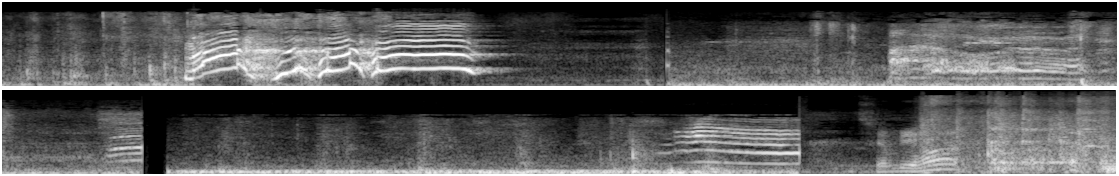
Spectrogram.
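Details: Domestic cat giving a loud, drawn-out harmonic meow of about a second, followed by shorter wavering meows; a human voice, background music and scattered noises come between the calls.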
